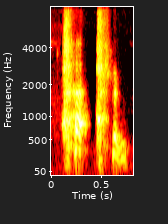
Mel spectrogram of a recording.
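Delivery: loud throaty cough. Acted. Lorax choking on smog, loud cough. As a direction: cough it out hard. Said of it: "He coughed and he whiffed".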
